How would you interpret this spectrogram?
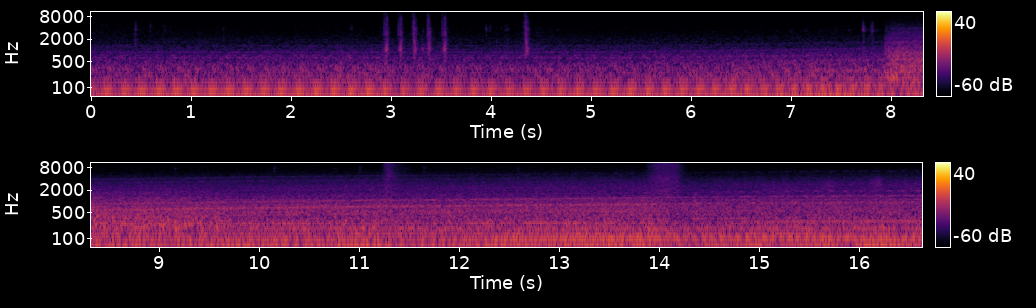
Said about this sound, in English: There's a cooler fan going.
